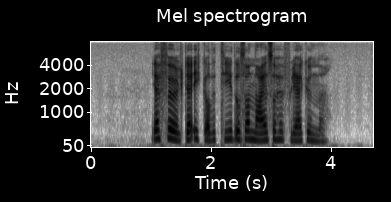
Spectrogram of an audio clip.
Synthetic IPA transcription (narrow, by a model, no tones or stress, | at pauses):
jʔæɪføːlt̪əjæɪʔɪkəhɑd̪ət̪ʰiːd̪oːsɑːnæɪsoːhœflɪjæɪkʰʉnə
